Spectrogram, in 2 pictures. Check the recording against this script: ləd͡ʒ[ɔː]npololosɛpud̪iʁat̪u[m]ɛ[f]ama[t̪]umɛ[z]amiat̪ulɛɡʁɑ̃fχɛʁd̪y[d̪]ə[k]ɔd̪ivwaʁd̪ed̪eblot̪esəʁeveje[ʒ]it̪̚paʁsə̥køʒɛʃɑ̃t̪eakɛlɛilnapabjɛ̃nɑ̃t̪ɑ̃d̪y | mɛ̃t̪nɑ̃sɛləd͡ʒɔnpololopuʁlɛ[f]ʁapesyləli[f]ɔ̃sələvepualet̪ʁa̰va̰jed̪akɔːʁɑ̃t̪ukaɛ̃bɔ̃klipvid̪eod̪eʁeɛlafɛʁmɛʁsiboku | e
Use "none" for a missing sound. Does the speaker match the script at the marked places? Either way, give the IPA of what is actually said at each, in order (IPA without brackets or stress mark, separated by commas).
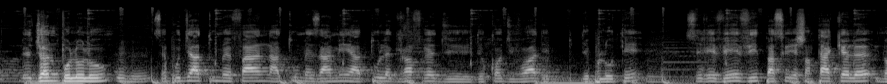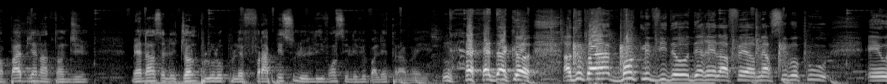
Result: ɔ, m, f, t̪, z, d̪, k, v, f, v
